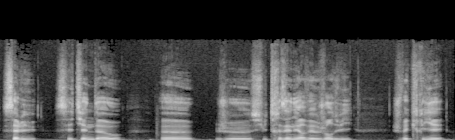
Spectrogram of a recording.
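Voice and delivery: [name] impression. Shown as a demonstration. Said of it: "il faut faire du monocorde".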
